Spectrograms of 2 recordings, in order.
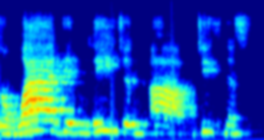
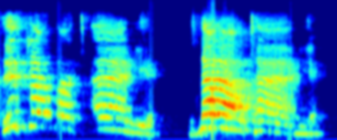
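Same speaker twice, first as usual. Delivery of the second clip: loud, drawn-out cry pitched high; 6 semitones higher, 7 dB louder than usual. Telling a story about a man in the street, retelling a loud cry. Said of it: "he cried out with a loud voice".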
